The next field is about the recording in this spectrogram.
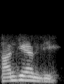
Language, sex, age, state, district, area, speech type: Punjabi, male, 45-60, Punjab, Shaheed Bhagat Singh Nagar, urban, conversation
